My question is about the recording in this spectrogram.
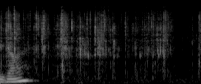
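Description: Plastic trading-card pack wrapper crinkling as it is handled and opened, a crackly rustle that fades out about a second and a half in.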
